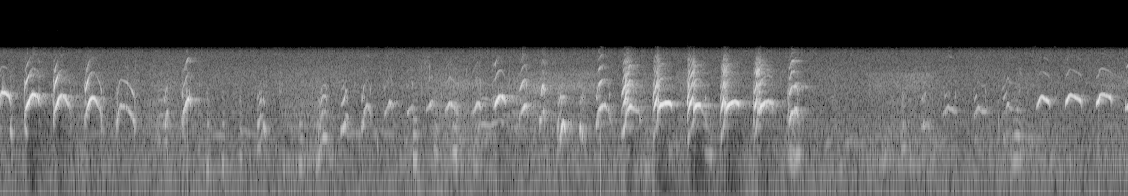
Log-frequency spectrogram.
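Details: Four-week-old Golden Retriever puppies from one litter give high, arched whimpers and squeaky yips in quick overlapping bursts.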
